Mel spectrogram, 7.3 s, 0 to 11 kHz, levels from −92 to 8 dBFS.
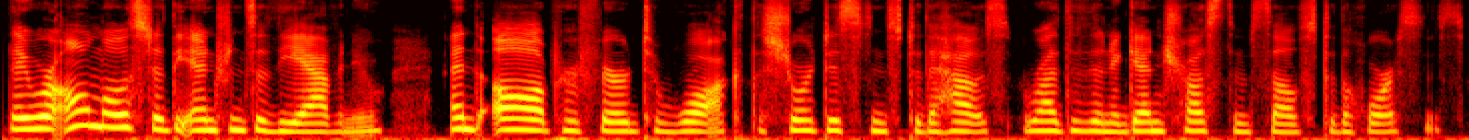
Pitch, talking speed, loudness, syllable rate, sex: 230 Hz, 230 wpm, -19 LUFS, 6.5 syllables/s, female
